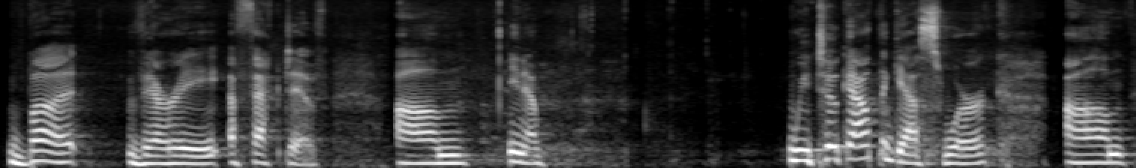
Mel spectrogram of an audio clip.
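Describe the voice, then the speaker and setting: A woman marketing executive giving a conference talk, measured and sprinkled with ums and uhs. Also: low voice, a little mellow.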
